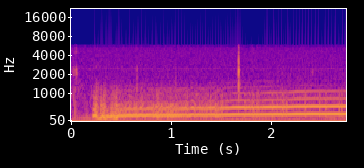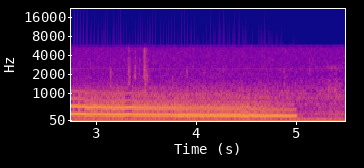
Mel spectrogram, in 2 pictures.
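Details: A single long yowl from Markus the house cat, starting with a rough onset, then holding a smooth, slightly rising then falling tone for about five seconds.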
